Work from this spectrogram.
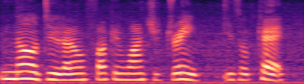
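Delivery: ordinary delivery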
